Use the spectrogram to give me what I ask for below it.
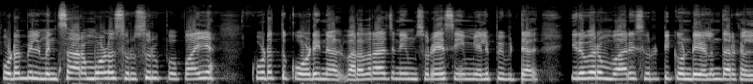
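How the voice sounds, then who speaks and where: High, smooth-voiced woman narrator. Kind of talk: storybook narration.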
